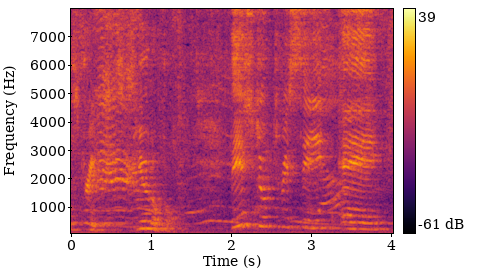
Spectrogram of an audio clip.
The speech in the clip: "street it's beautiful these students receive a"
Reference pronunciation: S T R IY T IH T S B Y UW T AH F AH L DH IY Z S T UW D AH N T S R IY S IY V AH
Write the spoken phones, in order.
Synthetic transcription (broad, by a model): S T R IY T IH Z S B Y UW T AH F AH L DH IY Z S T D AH T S R IY S IY V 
